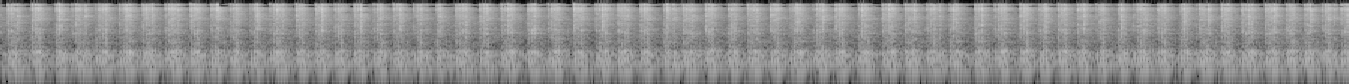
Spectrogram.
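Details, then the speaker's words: Turbo Suzuki Hayabusa engine with Power Commander/AutoTune piggyback, on first start: loud idle with a lumpy, uneven firing beat that never settles; running rough and super rich. "I know first start engine is running rough and super rich"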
